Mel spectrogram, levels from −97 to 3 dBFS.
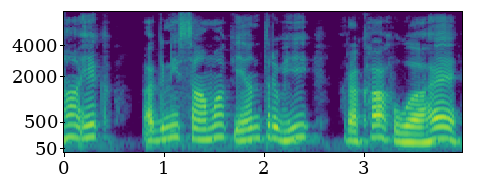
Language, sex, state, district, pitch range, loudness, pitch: Hindi, male, Jharkhand, Ranchi, 170-220 Hz, -17 LUFS, 200 Hz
